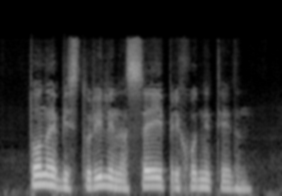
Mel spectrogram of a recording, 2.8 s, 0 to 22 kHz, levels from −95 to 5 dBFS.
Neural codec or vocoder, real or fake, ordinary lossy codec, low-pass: codec, 24 kHz, 0.9 kbps, DualCodec; fake; AAC, 32 kbps; 10.8 kHz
